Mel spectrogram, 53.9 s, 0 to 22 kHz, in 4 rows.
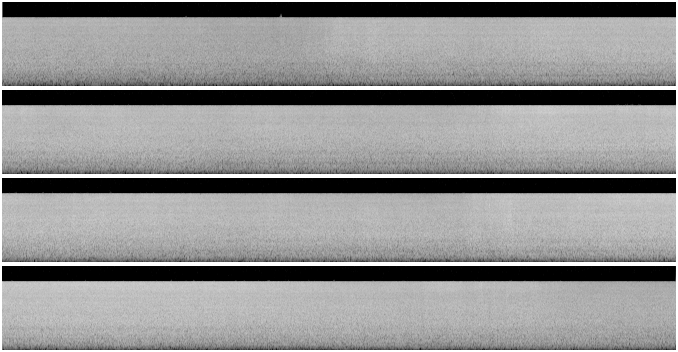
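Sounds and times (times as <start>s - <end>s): heavy sea surf: 0.0s - 53.9s.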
